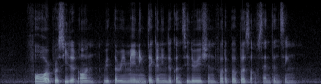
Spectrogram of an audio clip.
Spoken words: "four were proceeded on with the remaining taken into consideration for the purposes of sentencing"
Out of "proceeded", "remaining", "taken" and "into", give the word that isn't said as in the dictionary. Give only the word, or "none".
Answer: none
